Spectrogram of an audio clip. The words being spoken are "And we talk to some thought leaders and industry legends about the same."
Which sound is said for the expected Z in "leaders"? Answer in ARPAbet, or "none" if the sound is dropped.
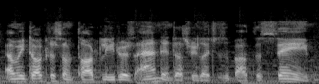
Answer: Z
